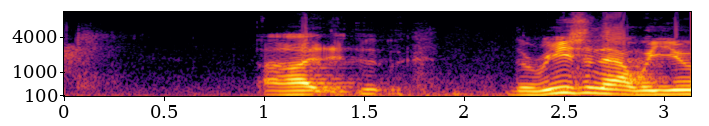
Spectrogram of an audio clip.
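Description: A middle-aged man speaks through a microphone.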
